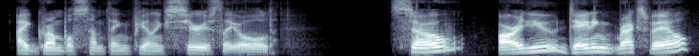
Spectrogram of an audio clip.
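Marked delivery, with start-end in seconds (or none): 2.9-5.2 louder, higher, eager prying; pressing question. A narrator's reading. Young friend presses narrator about the boyfriend, insistent. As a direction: push the question, loud and high.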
